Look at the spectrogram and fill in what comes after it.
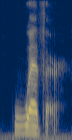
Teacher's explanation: You actually have to bite your tongue a little bit. And then, this is the crucial part, you have to vibrate your vocal cords. It's voiced weather.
